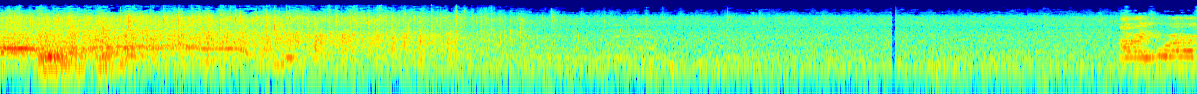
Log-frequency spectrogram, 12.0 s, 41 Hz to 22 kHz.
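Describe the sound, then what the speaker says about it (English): At a middle school 8th grade recognition ceremony, a crowd claps and cheers loudly, then the applause gradually fades into a quiet room murmur before a brief burst of noise returns. "Give him a nice round of applause."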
